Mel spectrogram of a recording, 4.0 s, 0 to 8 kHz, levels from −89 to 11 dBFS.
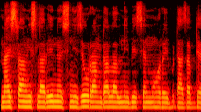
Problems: none marked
